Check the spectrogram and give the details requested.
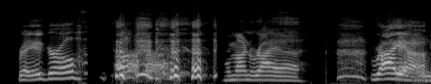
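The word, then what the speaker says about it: Raya: You're a Rehea. Rya Rya. How do you say it? Rhea girl. I'm on Rya. Rya. It rye like rye bread.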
